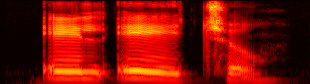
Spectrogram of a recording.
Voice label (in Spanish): "el Hecho", Spanish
